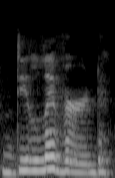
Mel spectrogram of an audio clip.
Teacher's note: we're only hearing the sound D at the end not ID do not add an extra syllable shop how many syllables just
